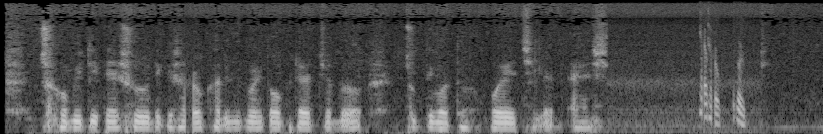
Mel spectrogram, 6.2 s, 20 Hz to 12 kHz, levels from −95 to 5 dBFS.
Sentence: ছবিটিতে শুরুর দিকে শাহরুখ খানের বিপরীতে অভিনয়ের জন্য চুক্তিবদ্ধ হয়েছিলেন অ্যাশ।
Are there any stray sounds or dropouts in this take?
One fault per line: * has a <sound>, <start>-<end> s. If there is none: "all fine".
* has a dropout, 1.4-1.4 s
* has a chirp, 5.2-5.6 s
